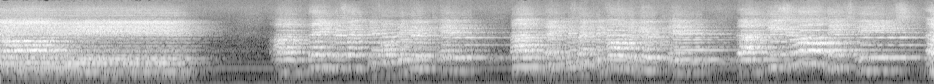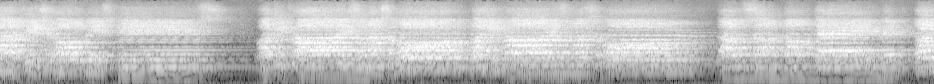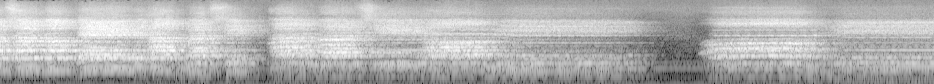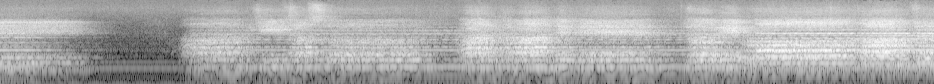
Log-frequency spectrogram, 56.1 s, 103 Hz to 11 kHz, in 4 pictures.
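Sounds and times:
male voice choir singing: 0.0s - 3.1s, 4.0s - 37.8s, 38.5s - 43.4s, 44.7s - 56.0s.

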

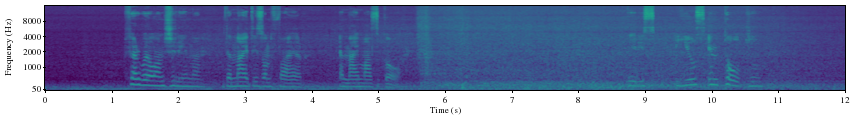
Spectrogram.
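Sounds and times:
surf washing: 1.8s - 12.0s
wind buffeting microphone: 5.4s - 12.0s.

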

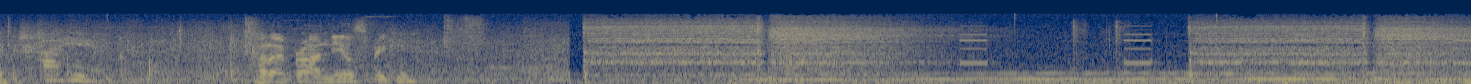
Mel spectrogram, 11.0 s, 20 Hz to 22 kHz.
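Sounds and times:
electronic hum with held tones: 5.7s - 11.0s.

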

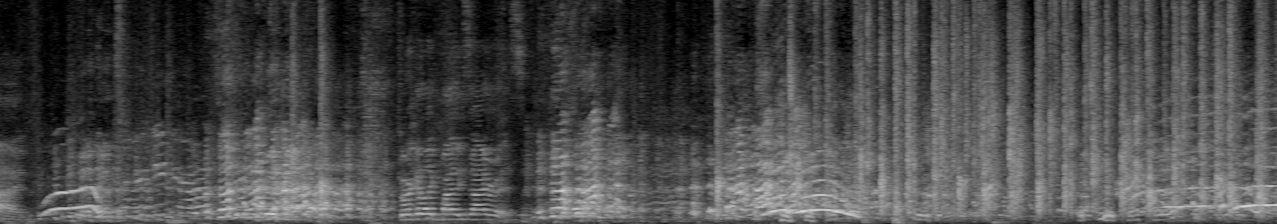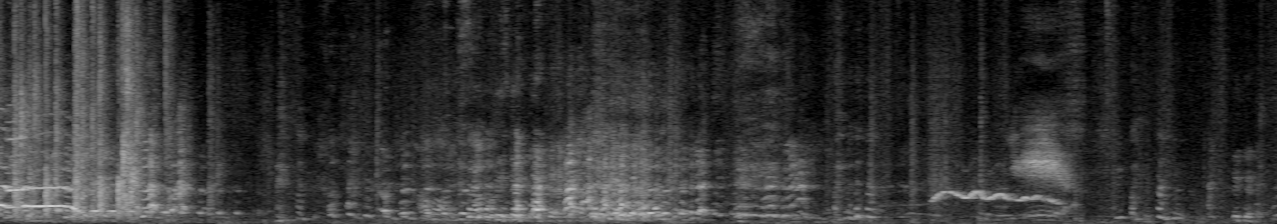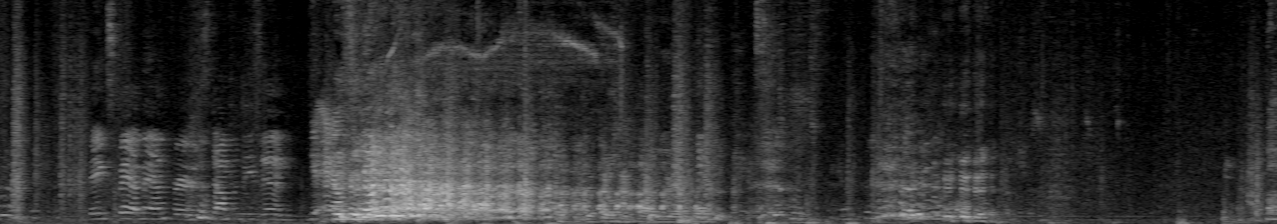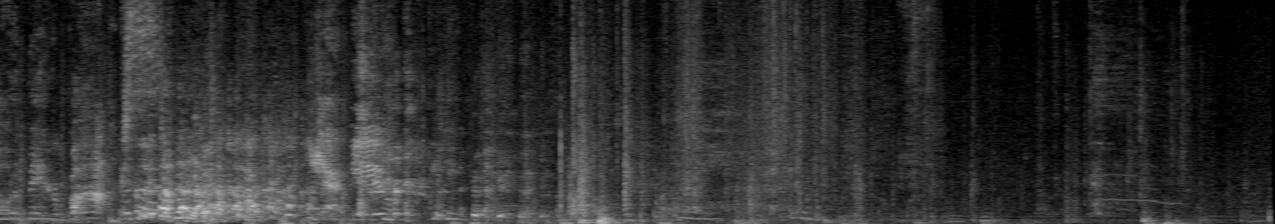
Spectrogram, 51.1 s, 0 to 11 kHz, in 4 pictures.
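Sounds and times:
murmur of audience room: 0.0s - 24.6s, 28.6s - 36.8s, 38.3s - 44.0s
person whistling: 22.1s - 23.4s.

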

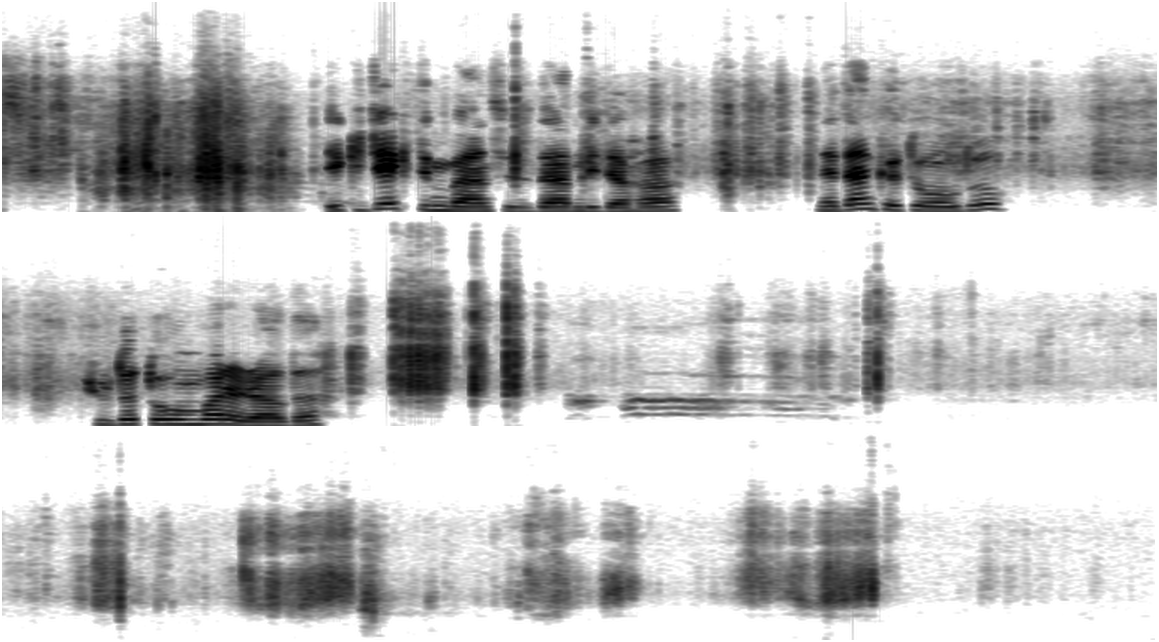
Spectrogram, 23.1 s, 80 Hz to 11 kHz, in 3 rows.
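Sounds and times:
dry seed heads crackling: 0.0s - 22.5s.

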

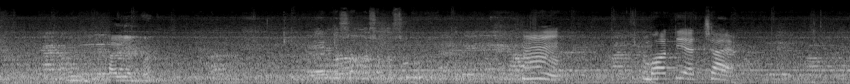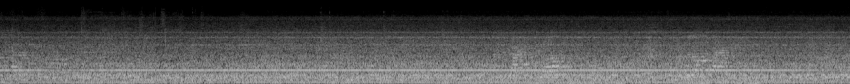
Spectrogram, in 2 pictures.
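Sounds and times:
machine hum with constant tone: 0.0s - 17.0s.

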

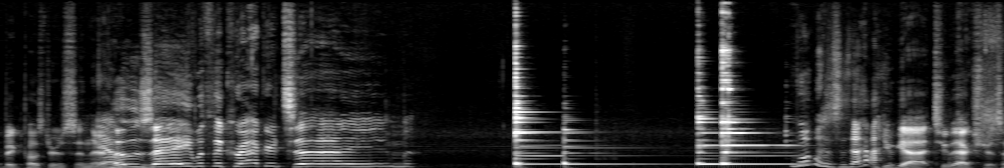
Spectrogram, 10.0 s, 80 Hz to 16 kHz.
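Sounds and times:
hand bell ringing: 5.2s - 8.1s.

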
